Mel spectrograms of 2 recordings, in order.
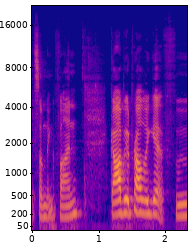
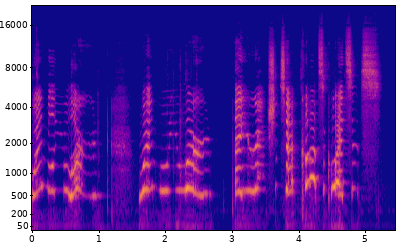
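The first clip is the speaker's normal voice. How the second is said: put-on very high voice cracking like a kid's; 3 dB quieter than usual. The speaker repeats a kid's line as a bit, mimicking the kid's voice crack. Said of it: "to mimic a voice crack".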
